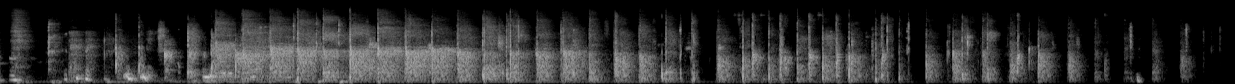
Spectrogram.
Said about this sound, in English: I haven't done this on Zoom so far. Maybe we could all unmute our microphones and just give him a round of applause and turn your volume down on your computer just in case it blows your speakers or something.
